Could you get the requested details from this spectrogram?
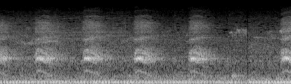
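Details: American crow giving harsh, hoarse caws, about two per second in a steady series, over a low rumbling hum.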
